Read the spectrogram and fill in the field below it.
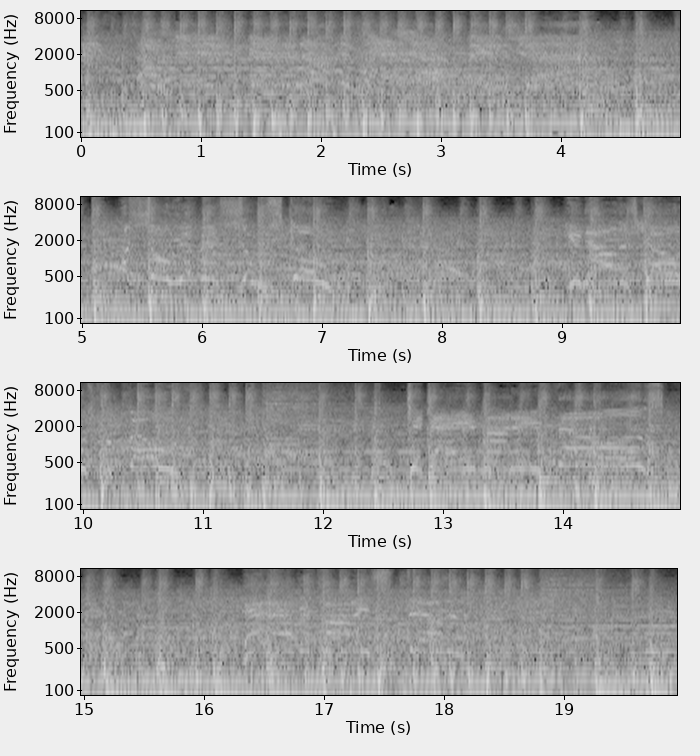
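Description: A loud, dense rock song plays steadily throughout, with driving guitars and drums under a strained, near-yelling lead vocal that stays intense for the whole stretch.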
